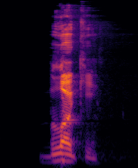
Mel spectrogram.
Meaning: nominative/accusative plural of блок (blok)
- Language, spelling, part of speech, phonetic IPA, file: Russian, блоки, noun, [ˈbɫokʲɪ], Ru-блоки.ogg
